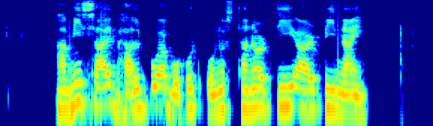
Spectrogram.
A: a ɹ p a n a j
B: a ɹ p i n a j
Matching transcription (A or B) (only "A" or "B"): B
